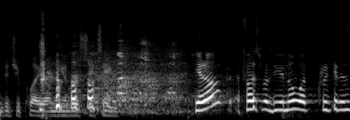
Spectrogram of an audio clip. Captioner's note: laugh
